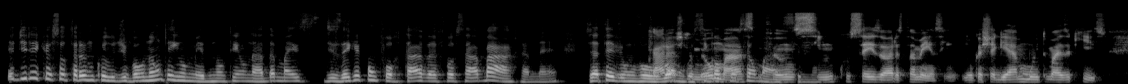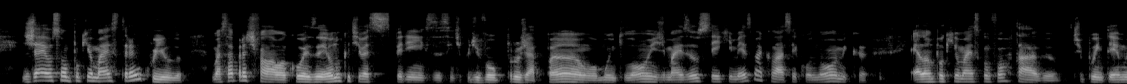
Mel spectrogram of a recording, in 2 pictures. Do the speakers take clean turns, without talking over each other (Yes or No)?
No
